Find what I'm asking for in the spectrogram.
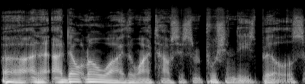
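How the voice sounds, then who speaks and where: On a very clean recording with a silent background, a man speaks fairly quickly with a very deep, low, somewhat breathy voice. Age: 70s. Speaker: immigration writer and commentator. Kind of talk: interview. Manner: halting, many fillers and repetitions.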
